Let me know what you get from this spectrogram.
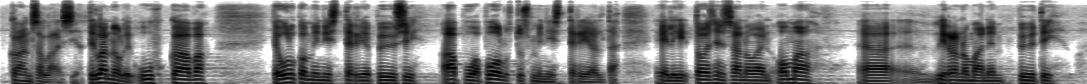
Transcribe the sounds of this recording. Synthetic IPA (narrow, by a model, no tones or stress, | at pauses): kɑnsɑlɑ̰isiɑt̪ilɑnːeolḭʔuhkɑːʋɑ | jɑulkominist̪eriøpyːsi | ʔɑ̰puɑpuolust̪usminist̪eriøilt̪æḛlit̪oisinsɑnoinomɑ | ʋirɑnomɑinempyːt̪i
